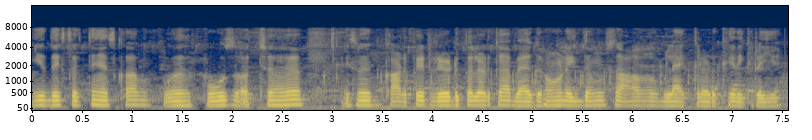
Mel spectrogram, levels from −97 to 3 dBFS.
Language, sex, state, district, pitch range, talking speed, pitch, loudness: Hindi, male, Bihar, West Champaran, 110-125 Hz, 190 wpm, 120 Hz, -16 LUFS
